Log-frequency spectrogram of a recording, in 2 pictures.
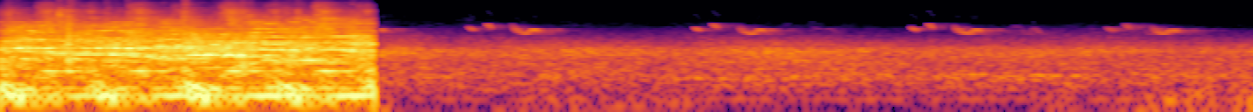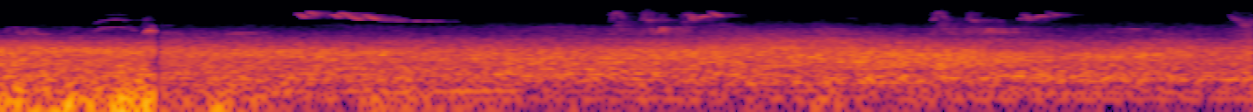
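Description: About two seconds of loud voices and music, cut off suddenly. Then faint birdsong: a small bird chirping repeatedly, about two short notes a second, followed by higher, scattered twittering over a faint steady background hiss.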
